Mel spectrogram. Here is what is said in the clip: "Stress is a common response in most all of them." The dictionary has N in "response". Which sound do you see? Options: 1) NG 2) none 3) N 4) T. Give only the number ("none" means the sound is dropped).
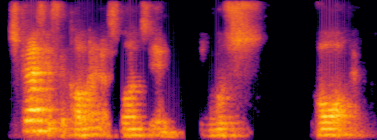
3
